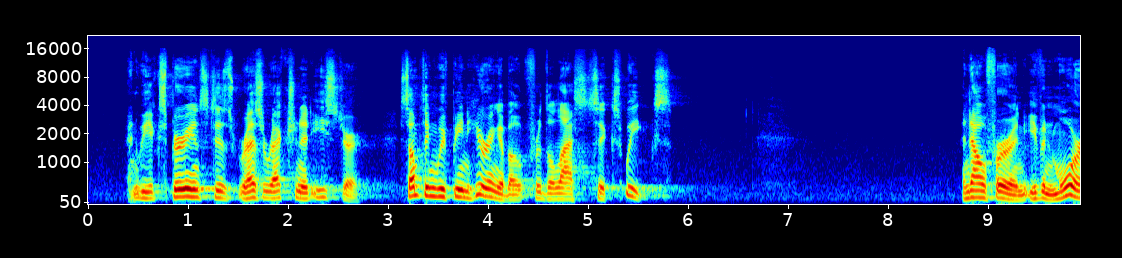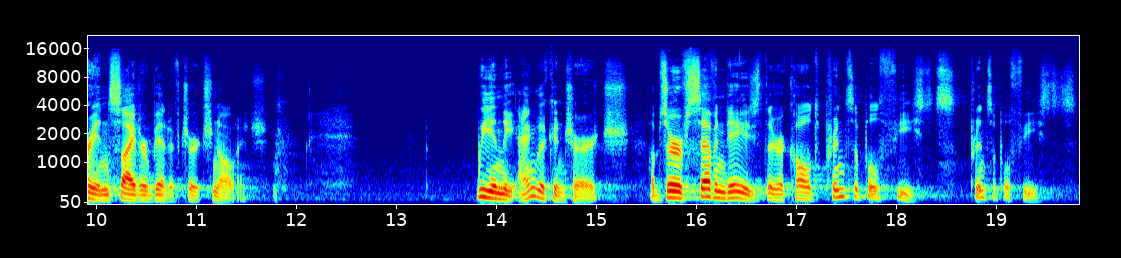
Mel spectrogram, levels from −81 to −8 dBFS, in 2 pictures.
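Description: No technical faults can be heard anywhere in the audio: the signal stays continuous and steady throughout, with nothing that points to a problem in how it was captured or passed along.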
